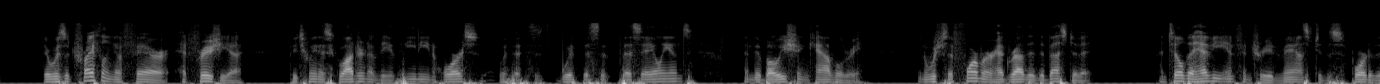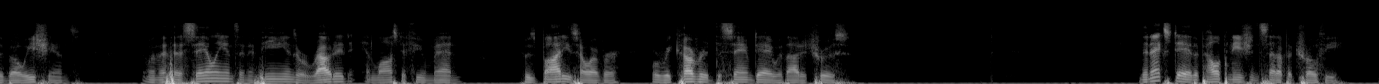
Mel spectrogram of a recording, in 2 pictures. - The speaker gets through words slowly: No, average, 160 wpm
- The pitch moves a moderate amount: Yes, average, 3.7 semitones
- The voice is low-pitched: Yes, low, 110 Hz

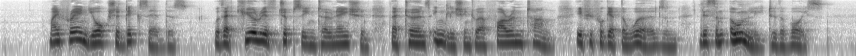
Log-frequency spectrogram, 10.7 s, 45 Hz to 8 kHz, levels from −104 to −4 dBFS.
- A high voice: No, medium, 145 Hz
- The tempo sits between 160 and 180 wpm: Yes, average, 165 wpm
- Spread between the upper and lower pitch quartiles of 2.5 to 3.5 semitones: No, average, 4.7 semitones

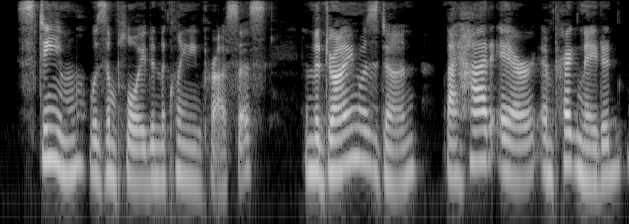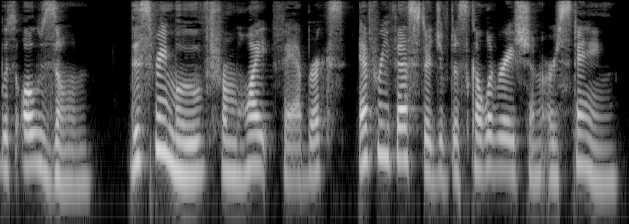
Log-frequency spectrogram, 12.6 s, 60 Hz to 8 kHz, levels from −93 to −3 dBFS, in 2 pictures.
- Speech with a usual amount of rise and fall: Yes, average, 4.0 semitones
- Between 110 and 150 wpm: Yes, average, 140 wpm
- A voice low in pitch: No, medium, 185 Hz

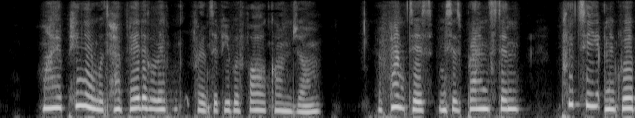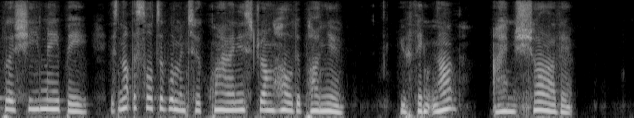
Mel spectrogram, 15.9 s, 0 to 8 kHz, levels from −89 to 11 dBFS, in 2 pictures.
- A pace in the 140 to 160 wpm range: No, average, 175 wpm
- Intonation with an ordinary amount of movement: Yes, average, 3.9 semitones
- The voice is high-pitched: Yes, high, 215 Hz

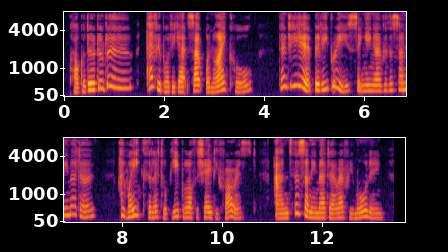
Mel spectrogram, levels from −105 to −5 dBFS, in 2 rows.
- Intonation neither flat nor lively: No, wide, 6.3 semitones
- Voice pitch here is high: Yes, high, 205 Hz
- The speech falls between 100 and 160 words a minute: Yes, average, 155 wpm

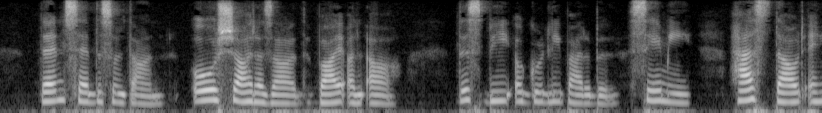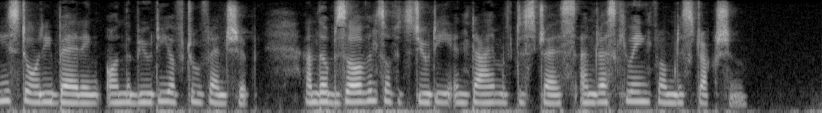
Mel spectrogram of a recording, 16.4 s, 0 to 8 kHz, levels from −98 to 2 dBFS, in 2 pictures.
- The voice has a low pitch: No, high, 195 Hz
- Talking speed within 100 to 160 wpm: Yes, average, 145 wpm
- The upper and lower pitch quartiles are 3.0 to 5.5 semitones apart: No, narrow, 2.4 semitones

